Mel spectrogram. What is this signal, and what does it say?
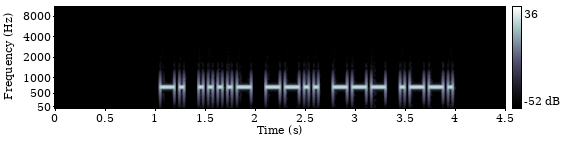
Morse code, heard as a keyed tone, about 25 wpm, 700 Hz. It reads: N4ZOP
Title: USA Call Signs - 6x Character Spacing - 25wpm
